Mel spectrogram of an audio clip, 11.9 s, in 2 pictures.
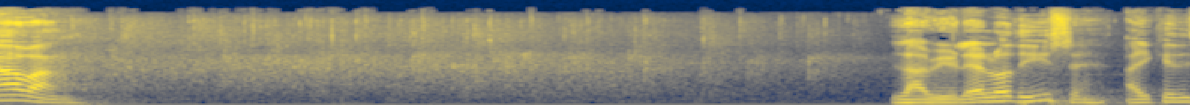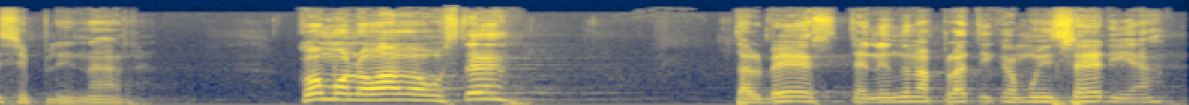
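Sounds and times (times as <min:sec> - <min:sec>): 
speech: 0:00.0 - 0:00.5, 0:04.5 - 0:06.7, 0:07.5 - 0:08.7, 0:09.6 - 0:11.8
audience applause: 0:00.0 - 0:04.4.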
